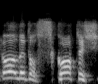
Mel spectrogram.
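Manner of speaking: quick demo of Scottish; lightly imitated Scottish; Scottish accent. Shown as a demonstration. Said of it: "do it like that".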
